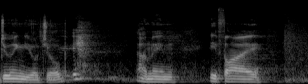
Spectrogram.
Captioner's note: chuckles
